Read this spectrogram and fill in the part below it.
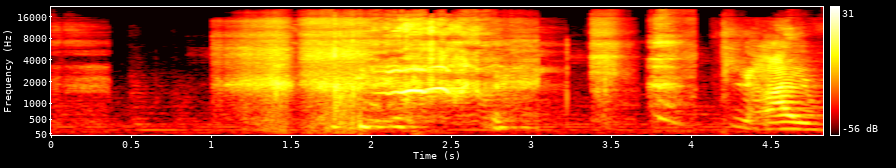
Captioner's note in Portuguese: risadas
